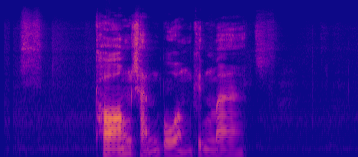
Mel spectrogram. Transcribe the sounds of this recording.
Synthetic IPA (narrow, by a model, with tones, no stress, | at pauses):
t̪ʰɔː˦˥ŋt͡ɕʰa˦˥nbu˧əmkʰɯ˥˩nmaː˥˩k̚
